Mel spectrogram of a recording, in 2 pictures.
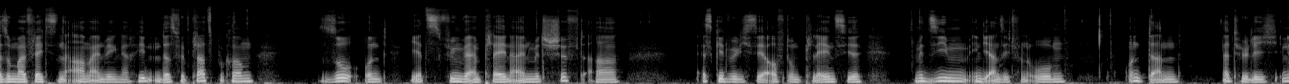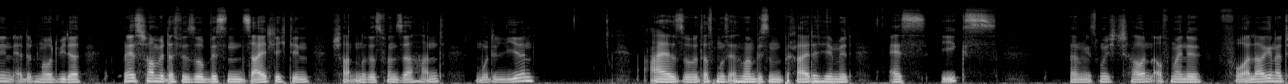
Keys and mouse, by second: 1.8 g, 2.3 y, 3.3 click, 3.6 middle drag, 5.6 shift+a, 6.8 middle click, 9.1 KP_7, 10.3 shift+middle drag, 11.1 Tab, 14.0 s, 15.0 s, 16.2 click, 21.0 s, 21.6 x, 24.7 click.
